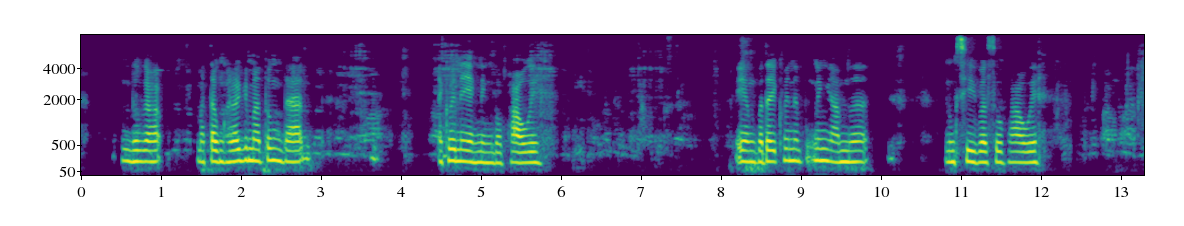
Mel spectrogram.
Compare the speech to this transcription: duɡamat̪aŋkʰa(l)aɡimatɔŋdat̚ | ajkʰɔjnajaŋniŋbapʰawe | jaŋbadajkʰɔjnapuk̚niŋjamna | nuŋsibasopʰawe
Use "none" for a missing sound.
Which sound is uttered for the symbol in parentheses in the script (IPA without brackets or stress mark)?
ɾ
